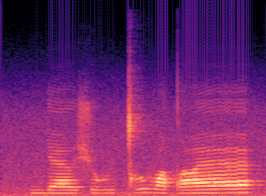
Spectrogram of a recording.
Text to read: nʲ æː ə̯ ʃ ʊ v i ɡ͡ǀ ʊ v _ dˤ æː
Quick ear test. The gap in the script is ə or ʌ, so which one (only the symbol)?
ʌ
